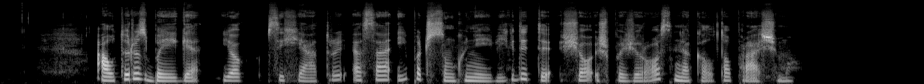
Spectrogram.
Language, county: Lithuanian, Vilnius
